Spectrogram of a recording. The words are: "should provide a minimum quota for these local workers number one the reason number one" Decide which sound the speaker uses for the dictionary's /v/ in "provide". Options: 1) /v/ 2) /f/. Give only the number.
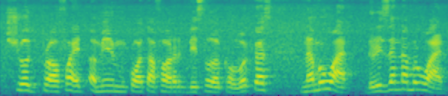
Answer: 2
